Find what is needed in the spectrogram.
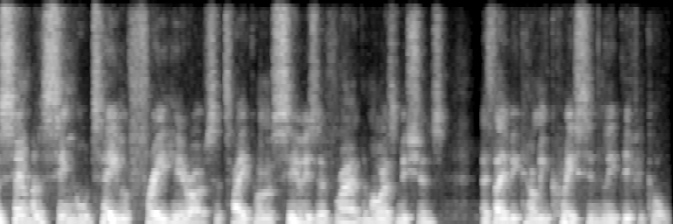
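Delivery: ordinary delivery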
